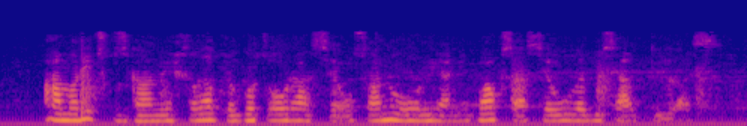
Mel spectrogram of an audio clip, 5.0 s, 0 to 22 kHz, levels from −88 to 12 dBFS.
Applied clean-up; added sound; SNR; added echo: none; none; none; none.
